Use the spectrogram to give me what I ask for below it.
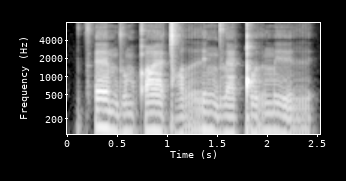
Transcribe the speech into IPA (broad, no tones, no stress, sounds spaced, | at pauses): t͡sʼ ɛː m d ʊː m qʼ æ ɡ͡ǀ ɑ r ɪ ŋ d l æ ǃ ʊ r m ɪː r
